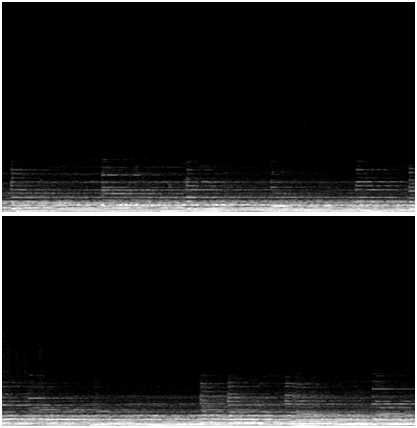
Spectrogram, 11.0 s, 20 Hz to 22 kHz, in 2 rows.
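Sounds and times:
ambient electric guitar music: 0.0 - 11.0.

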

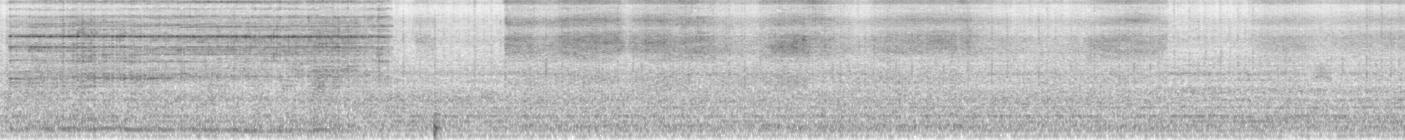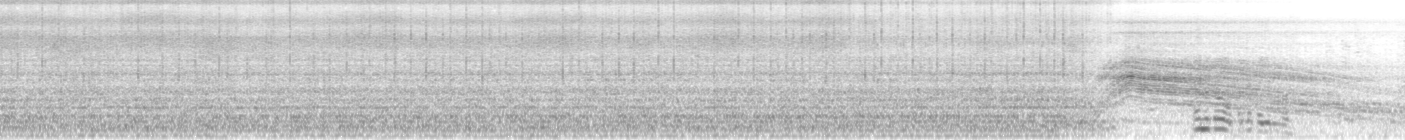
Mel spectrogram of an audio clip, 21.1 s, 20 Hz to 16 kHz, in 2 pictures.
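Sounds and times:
sandpaper on spinning wood: 0.0 - 8.8, 9.4 - 17.0
wood lathe motor humming: 0.0 - 18.8.

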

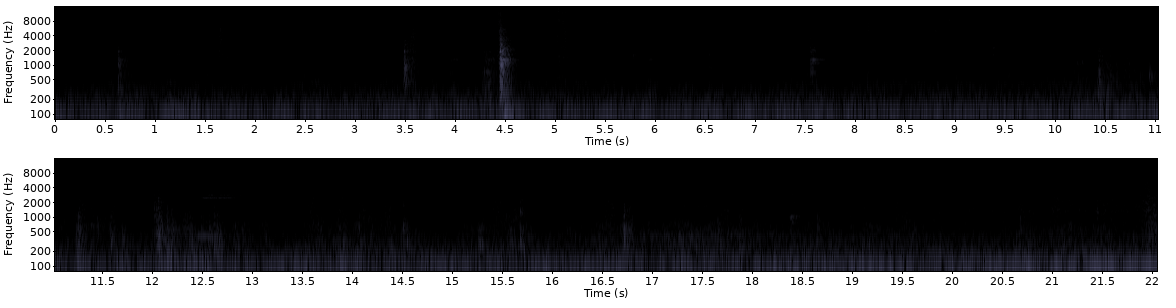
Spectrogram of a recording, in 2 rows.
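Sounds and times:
hands handling hair: 8.8 - 22.0.

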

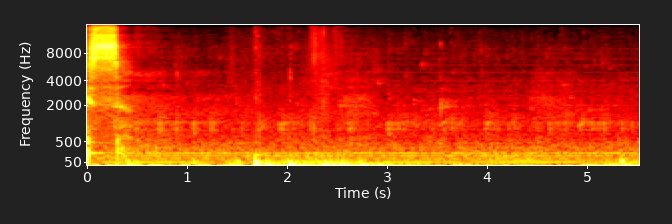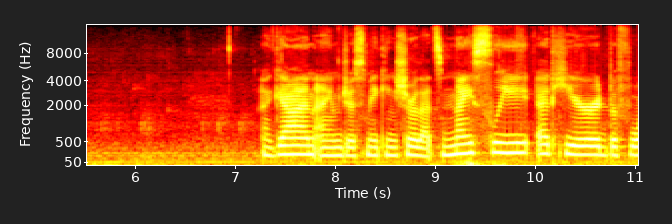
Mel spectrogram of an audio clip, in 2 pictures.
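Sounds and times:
room hum: 0.0 - 11.0.

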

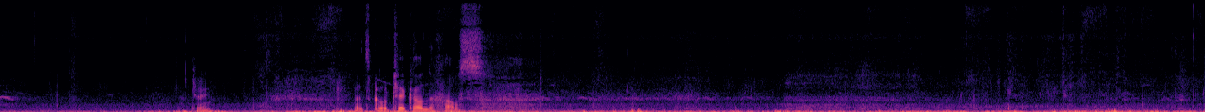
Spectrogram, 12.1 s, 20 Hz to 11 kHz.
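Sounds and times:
footsteps walking: 0.0 - 3.6, 4.9 - 12.0
wind rumble on microphone: 0.0 - 12.0.

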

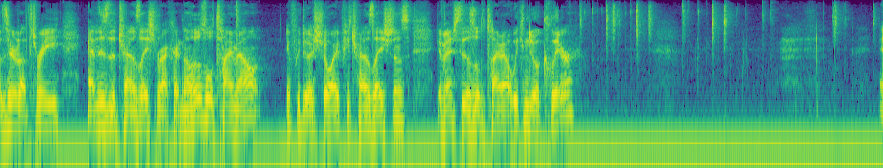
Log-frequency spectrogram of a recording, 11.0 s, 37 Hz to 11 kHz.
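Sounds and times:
steady low hum: 0.0 - 11.0
computer keyboard typing: 7.2 - 11.0.

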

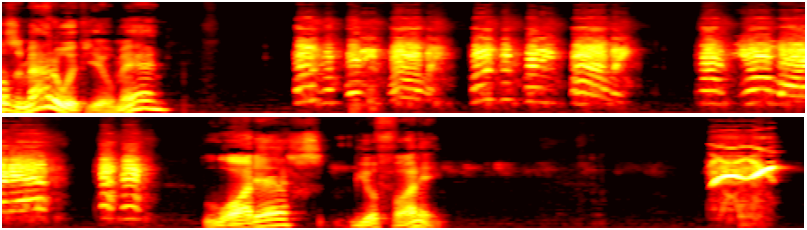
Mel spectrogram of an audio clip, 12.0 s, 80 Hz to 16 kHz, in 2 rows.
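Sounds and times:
toy parrot whistle-like note: 11.3 - 12.0.

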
